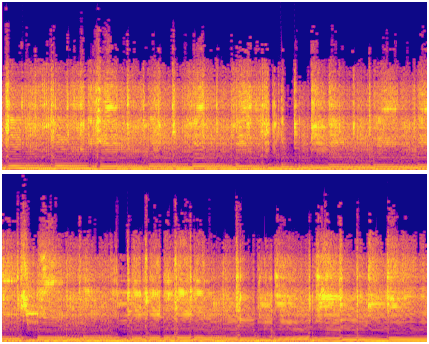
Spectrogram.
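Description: Electric bass guitar played through a Darkglass Alpha Omicron distortion pedal with the distortion blended into the clean signal: a run of held notes with a biting edge, ending with a slide up in pitch.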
